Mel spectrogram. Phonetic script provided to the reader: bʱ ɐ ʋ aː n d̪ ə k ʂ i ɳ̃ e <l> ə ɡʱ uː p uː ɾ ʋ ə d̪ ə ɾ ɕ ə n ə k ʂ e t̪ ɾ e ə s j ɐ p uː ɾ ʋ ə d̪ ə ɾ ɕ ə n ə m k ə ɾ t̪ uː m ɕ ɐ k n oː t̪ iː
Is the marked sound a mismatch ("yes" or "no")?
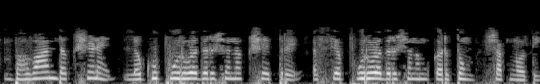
no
